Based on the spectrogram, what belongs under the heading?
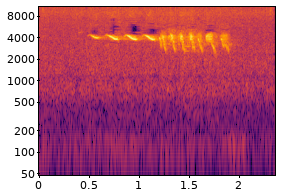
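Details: Brazilian lined seedeater song in classic style with a creek behind: a row of sharp high whistles followed by a rapid series of lower buzzy notes, one phrase lasting about one and a half seconds.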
